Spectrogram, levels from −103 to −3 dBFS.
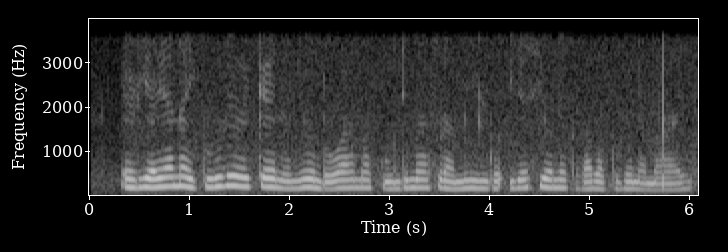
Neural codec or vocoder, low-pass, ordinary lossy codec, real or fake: none; 3.6 kHz; none; real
